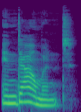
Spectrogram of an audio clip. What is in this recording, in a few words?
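"endowment", British English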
